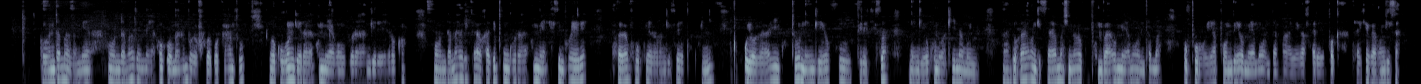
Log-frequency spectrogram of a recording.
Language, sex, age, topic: Oshiwambo, male, 18-24, agriculture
